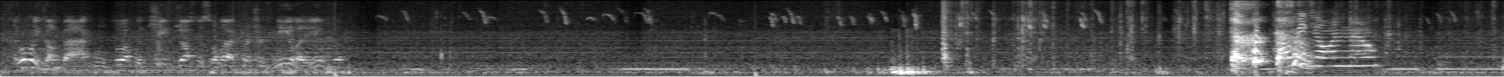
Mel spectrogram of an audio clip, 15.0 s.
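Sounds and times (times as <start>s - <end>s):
small bird chirping: 0.4s - 15.0s
sharp clicks: 3.2s - 12.3s.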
